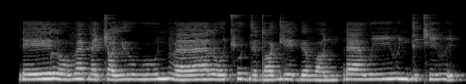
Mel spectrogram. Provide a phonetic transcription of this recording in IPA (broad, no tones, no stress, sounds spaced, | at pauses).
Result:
ɾ eː l o v æ ɡ æ c ɒ lʲ uː w uː ɲ v æː l o cʰ u ɡʲ ɒ d ɒ ɡʲ eː ɡ ɾʲ ɒ v ɒ ɲ | ɾ æː w iː v i ɲ ɡʲ ɒ cʰ i v i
